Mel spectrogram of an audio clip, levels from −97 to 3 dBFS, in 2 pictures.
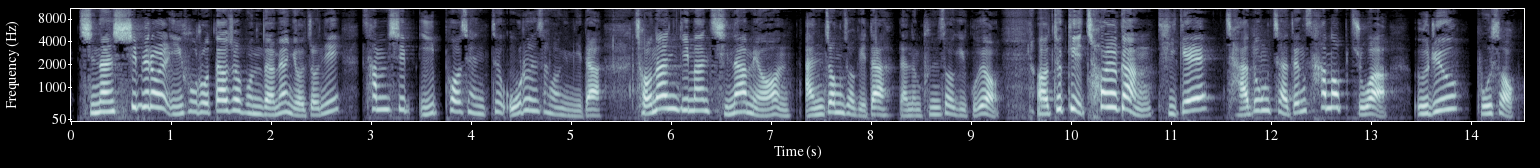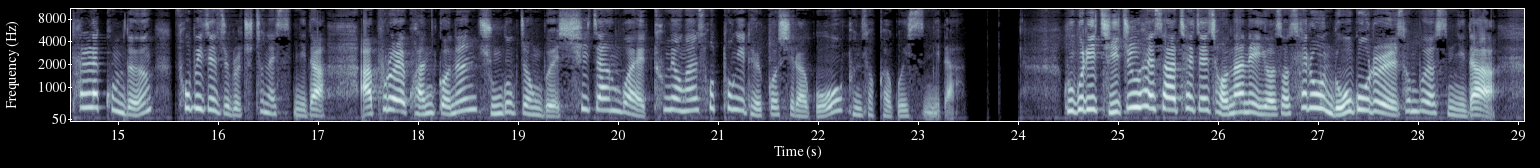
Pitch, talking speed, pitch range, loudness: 300 Hz, 280 characters per minute, 220-365 Hz, -15 LUFS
